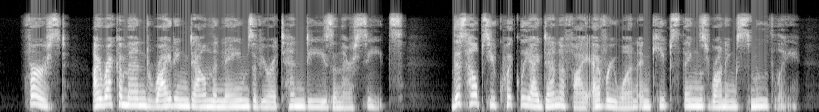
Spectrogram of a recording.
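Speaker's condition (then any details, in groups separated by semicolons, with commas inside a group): No condition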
